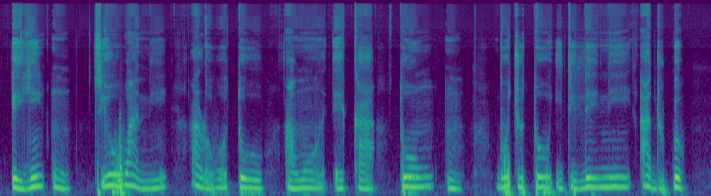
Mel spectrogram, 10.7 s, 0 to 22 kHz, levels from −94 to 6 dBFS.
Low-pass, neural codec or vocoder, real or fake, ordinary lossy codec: none; vocoder, 48 kHz, 128 mel bands, Vocos; fake; none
